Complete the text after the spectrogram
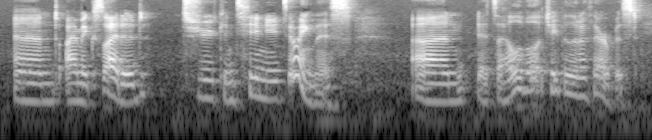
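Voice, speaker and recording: Audible room echo surrounds a woman's voice. Her pitch is fairly low and her intonation lively. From Russia. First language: Russian. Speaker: vlogger. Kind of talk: unscripted personal vlog monologue. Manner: rambling, hesitant with repetitions.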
